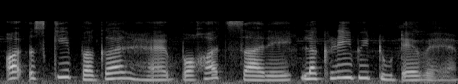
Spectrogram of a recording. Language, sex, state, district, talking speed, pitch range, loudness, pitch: Hindi, female, Bihar, Begusarai, 145 wpm, 200-270 Hz, -25 LUFS, 215 Hz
